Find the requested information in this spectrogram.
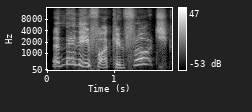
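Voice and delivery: mini Froch squeaked up high and slow; mocking high repeat. Mocking a rival's nickname, high sneering squeal.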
